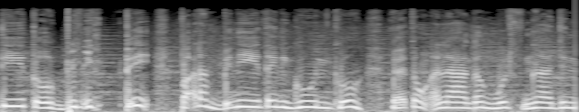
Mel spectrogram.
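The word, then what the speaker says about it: Gunko: Dito nga ito si gun ko sa gun ko guys pala yung tamang pronunciation sa pangalan nito Ay sabi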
